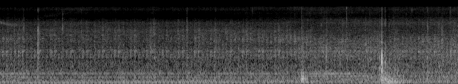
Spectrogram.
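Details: Toyota Innova with an alternator humming complaint, alternator bearing replacement involved: a steady, even idle with a smooth low drone and no hum or whine, apart from a couple of stray bumps. Normal idle.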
